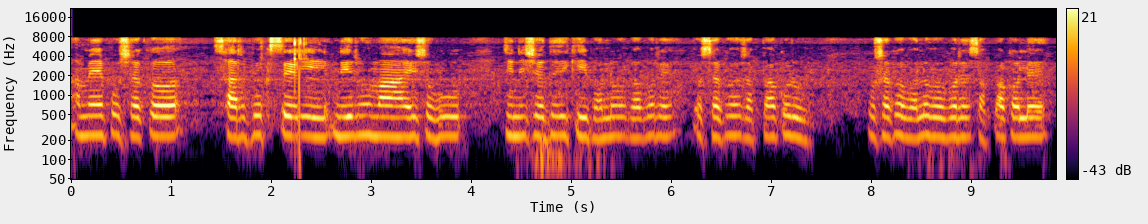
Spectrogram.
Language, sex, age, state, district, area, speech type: Odia, female, 30-45, Odisha, Malkangiri, urban, spontaneous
